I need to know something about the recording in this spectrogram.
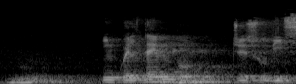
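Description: A young man speaks calmly into a nearby microphone.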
